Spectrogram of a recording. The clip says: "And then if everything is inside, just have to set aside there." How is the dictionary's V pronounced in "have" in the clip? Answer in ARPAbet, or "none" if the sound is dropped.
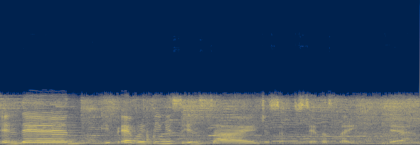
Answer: F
